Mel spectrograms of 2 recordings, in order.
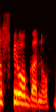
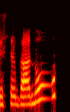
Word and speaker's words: Stroganov: Então, finalmente, a família Stroganov ah, em russo se pronuncia como Stroganov, mas se pronuncia no mundo inteiro de, eh, de maneira francesa, com acento na última sílaba.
